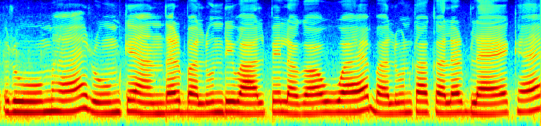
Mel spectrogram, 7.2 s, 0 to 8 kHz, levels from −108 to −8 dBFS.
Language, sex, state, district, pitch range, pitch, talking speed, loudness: Hindi, female, Punjab, Fazilka, 210-230 Hz, 220 Hz, 135 wpm, -13 LUFS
